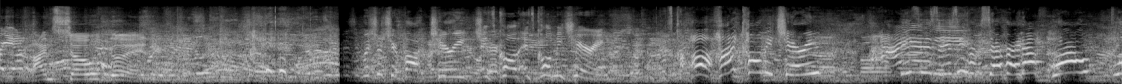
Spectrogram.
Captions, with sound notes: How are you? - I'm so good! What's your vlog, Cherry? - It's called, "Call Me Cherry." - It's... Oh hi, Call Me Cherry! (overlapping chatter) - This is Izzy from "Step Right Up!"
